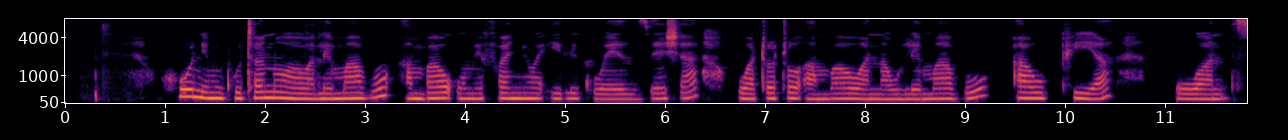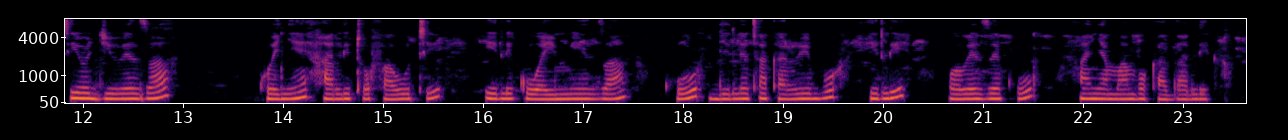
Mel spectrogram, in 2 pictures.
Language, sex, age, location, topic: Swahili, female, 25-35, Kisii, education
